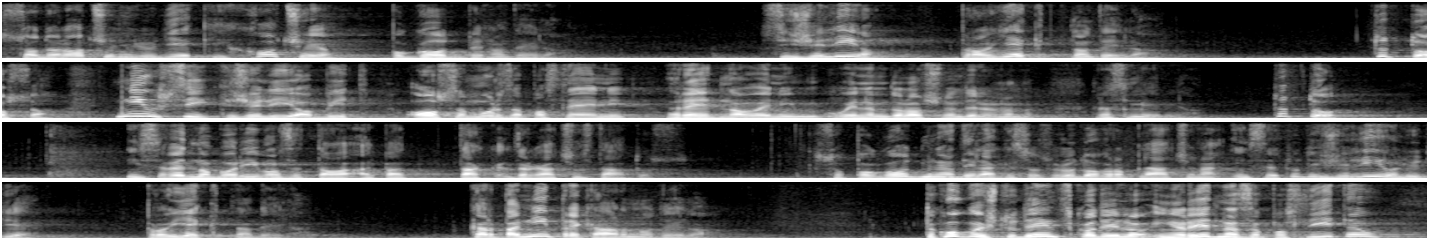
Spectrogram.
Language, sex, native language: Slovenian, male, Slovenian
